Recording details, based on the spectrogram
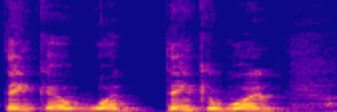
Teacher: little bit of a stop almost a glottal stop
